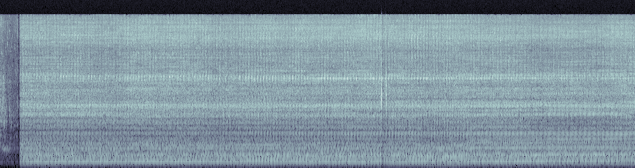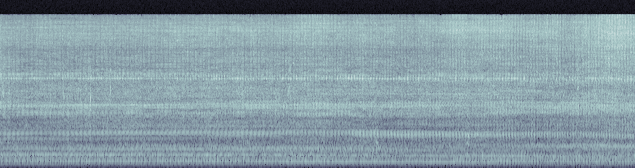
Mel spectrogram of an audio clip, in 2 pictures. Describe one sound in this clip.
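A small outboard motor drones steadily close by.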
